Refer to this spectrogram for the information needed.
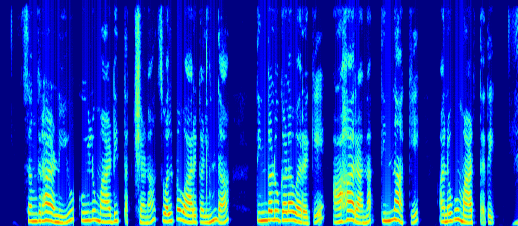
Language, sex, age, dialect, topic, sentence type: Kannada, female, 18-24, Mysore Kannada, agriculture, statement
